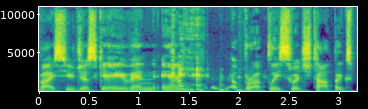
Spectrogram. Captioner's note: laugh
